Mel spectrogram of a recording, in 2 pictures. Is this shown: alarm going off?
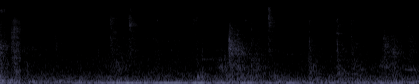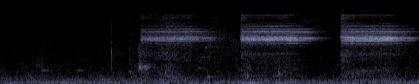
yes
